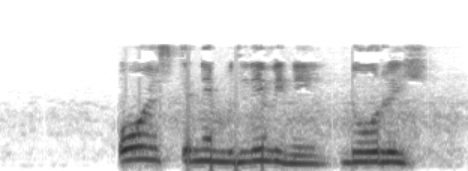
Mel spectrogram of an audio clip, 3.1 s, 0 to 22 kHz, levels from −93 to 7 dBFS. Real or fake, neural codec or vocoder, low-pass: real; none; 7.2 kHz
